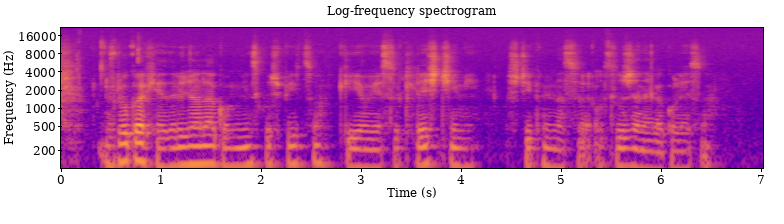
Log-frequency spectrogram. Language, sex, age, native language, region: Slovenian, male, 18-29, Slovenian, Drava region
